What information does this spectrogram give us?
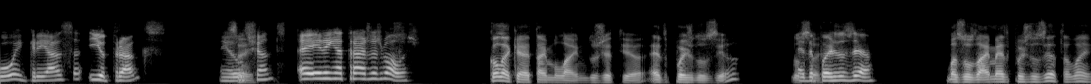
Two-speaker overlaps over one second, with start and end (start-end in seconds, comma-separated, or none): none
